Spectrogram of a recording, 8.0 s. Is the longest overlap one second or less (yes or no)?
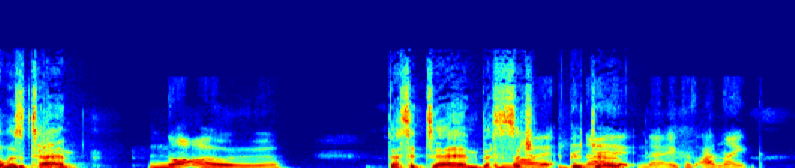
no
